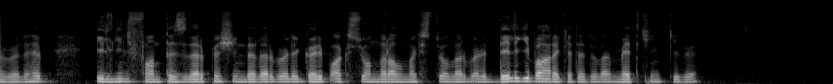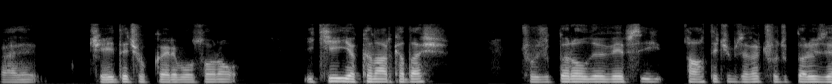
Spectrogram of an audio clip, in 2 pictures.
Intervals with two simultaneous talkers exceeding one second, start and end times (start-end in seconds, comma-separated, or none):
none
